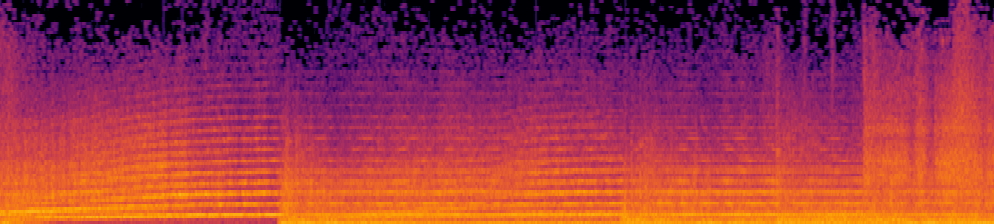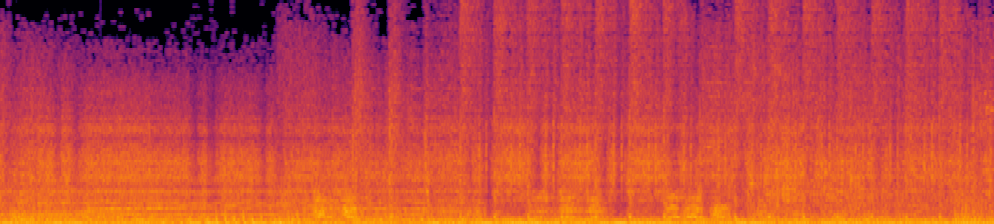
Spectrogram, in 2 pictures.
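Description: A loud wailing siren rises and holds for the opening seconds, then heavy rock music crashes in with pounding drums and distorted guitar while the siren keeps sounding underneath.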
